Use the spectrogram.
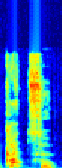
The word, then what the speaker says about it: Katze: La prononciation de Z est TZ. Z, TZ. Le Z allemand et le TZ se prononcent de façon identique et correspondent à une attaque dure. Ts, TS. Ts. Comme la mouche TZ. Die Zone, la zone.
